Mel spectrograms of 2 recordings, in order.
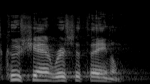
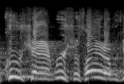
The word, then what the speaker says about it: Cushan-Rishathaim: I don't know how long it took me, days, weeks, months, but I finally learned how to pronounce this. Cushan-Rishathaim, king of Mesopotamia. Boy, I sound smart when I would say that. And he sold them over to the hand of Cushan-Rishathaim, king of Mesopotamia.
